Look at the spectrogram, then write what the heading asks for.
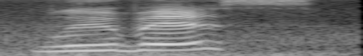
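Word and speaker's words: Lubas: That's spelled Lubis.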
